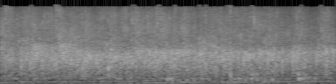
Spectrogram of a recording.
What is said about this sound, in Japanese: 皆さんもう一度大きな拍手をお願いいたします。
